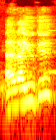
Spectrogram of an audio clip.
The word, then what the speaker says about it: Ryugu: Ryugu. It's spelled R-Y.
